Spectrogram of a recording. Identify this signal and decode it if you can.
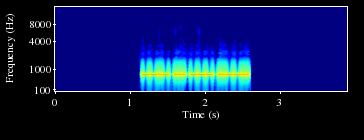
Morse code, heard as a keyed tone, about 44 wpm, 700 Hz. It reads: QSO?
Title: Q-Codes 45wpm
